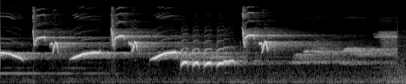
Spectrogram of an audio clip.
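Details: White-rumped shama morning song for training kept birds: rising whistled notes opening with sharp high clicks, a rapid rolling trill in the middle, then softer trailing whistles.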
